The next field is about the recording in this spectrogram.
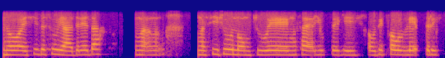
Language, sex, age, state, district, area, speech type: Manipuri, female, 30-45, Manipur, Senapati, rural, conversation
